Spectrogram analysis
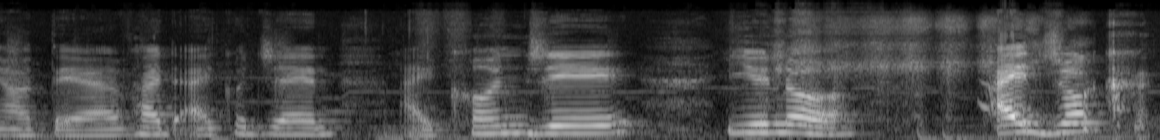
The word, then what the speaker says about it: IKOJN: So IKOJN is basically just flip it around, you get IKOJN, and then the J is silent.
